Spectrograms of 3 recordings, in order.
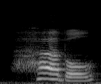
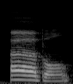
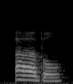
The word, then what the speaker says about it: herbal: cup of herbal tea notice that we say herbal and not herbal Americans say herbal but in British English we aspirate the H herbal herbal okay Okay so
